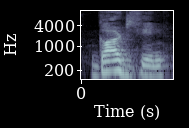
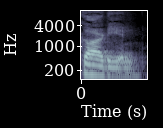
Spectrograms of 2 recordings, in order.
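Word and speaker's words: guardian: যেমন একটু আগে বললাম গার্জিয়ান, নট গার্জিয়ান বাট গার্ডিয়ান।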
